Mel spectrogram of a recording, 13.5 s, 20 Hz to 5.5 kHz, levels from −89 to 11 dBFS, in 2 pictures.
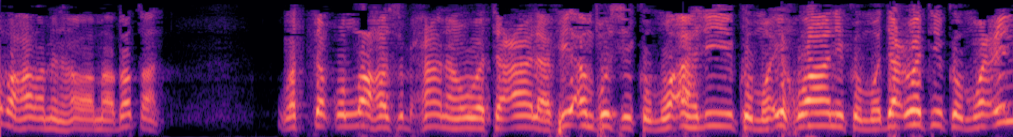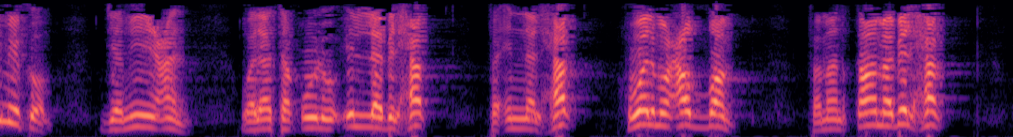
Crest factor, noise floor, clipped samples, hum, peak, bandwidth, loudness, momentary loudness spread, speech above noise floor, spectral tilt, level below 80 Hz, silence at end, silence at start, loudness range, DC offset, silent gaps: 14 dB; -62 dBFS; under 0.1%; none; 0 dBFS; 5.2 kHz; -14 LUFS; 13 LU; 48 dB; -6.5 dB/octave; -56 dBFS; 0.45 s; 0 s; 6 LU; under 0.1%; none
